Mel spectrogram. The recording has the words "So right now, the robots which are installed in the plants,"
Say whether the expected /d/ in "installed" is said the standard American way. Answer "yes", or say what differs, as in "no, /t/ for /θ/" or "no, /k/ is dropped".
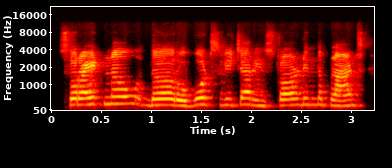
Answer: yes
